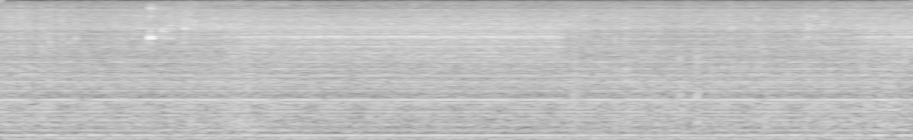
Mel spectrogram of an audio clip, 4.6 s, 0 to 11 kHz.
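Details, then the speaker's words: Drilling the aluminum engine casing of a Yamaha YFZ450 for an oil mod: chatter gone once cutting at the bit's full diameter past an existing hole; even, steady hum, a smooth, clean cut. "You can see the chatter went away, and that's because I'm now cutting full diameter of the drill in the aluminum casing."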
